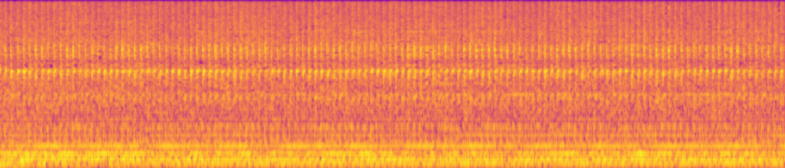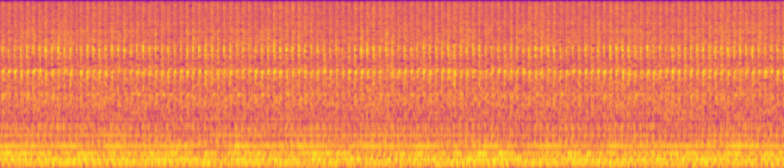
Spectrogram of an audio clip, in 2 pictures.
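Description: A steady, unchanging drone: an even hiss with a held high whine over a low hum.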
